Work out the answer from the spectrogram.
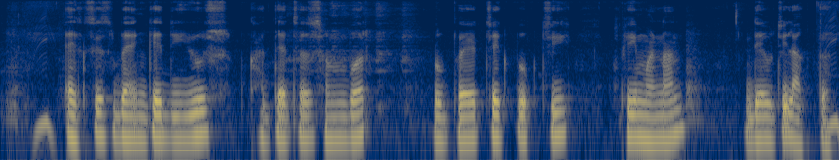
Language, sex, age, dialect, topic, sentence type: Marathi, male, 18-24, Southern Konkan, banking, statement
